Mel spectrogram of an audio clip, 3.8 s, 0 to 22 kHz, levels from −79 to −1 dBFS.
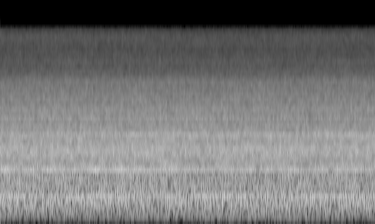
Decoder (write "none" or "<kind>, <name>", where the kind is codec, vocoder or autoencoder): vocoder, Vocos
